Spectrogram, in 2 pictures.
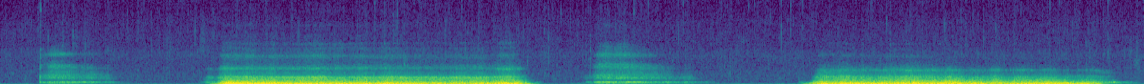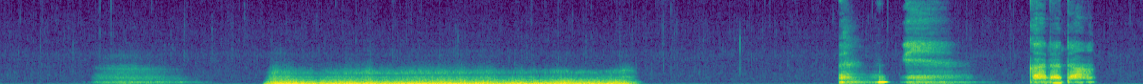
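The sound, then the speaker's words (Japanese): Breath blown into a microphone, three long, loud rushing gusts of about three seconds each, separated by soft whispered sounds, with a brief burst of whispering at the end. “そしたら息吹きかけるわよ。”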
